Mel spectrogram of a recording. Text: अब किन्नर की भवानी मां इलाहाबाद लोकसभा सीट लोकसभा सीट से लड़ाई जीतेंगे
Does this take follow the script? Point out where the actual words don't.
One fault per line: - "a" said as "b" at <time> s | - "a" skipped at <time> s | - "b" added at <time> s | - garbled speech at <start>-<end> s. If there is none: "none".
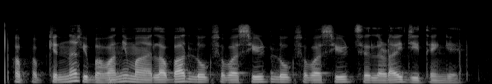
none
